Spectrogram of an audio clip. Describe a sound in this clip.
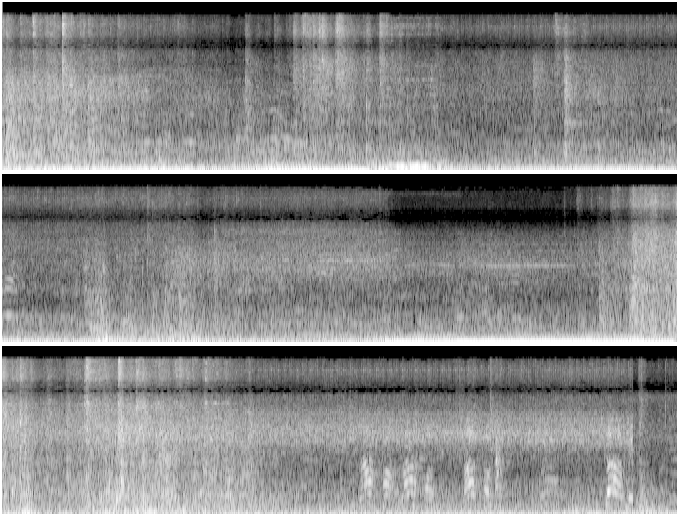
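A loader's diesel engine rumbles and revs up close.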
